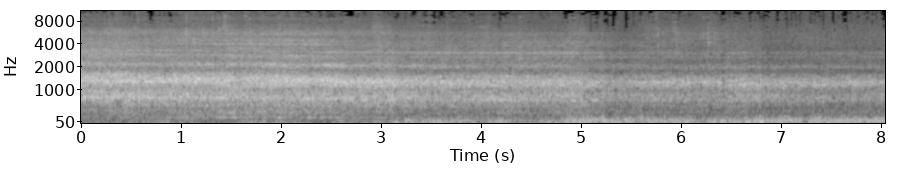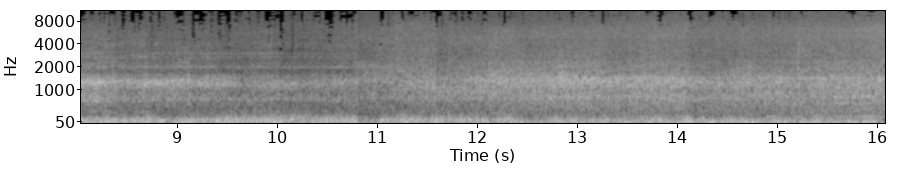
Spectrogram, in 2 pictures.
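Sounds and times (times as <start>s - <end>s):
electric tram whine: 0.0s - 16.0s
low rumble: 2.4s - 16.0s.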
